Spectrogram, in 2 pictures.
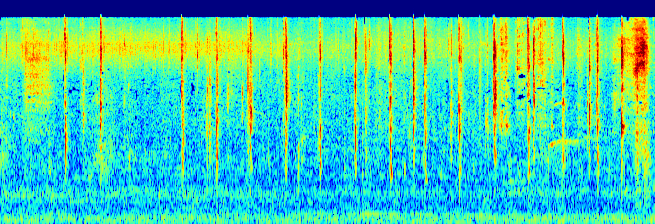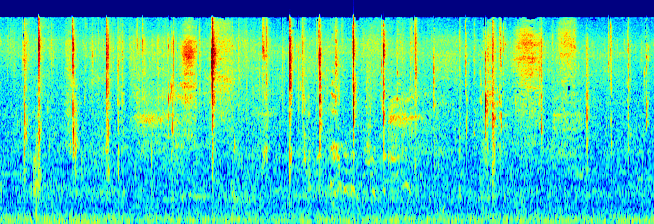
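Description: People eating with open mouth sounds: chewing and lip-smacking, an irregular run of short sharp clicks, two or three a second.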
